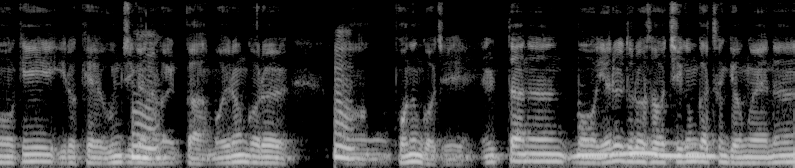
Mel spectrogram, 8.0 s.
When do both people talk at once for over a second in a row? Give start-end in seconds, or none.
5.8-7.2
